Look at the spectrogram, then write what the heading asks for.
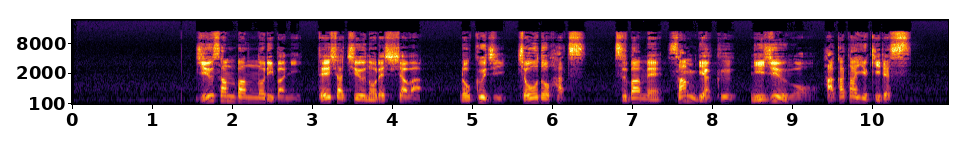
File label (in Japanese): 13番のりば停車中案内放送, 新幹線ホーム; 筑後船小屋; 13番のりば停車中案内放送（つばめ320号 博多行き）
